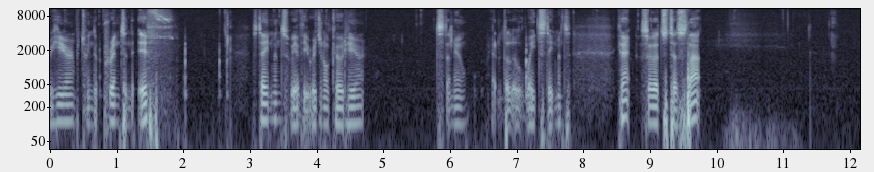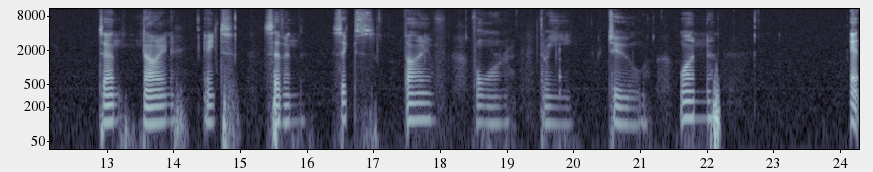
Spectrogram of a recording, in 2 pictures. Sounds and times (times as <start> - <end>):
Speech: 0.0 - 2.0, 3.1 - 4.8, 5.8 - 7.9, 8.5 - 9.8, 12.9 - 20.0, 20.6 - 22.3.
